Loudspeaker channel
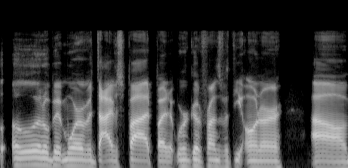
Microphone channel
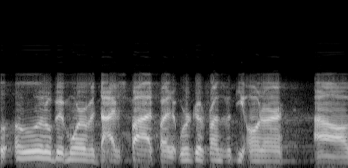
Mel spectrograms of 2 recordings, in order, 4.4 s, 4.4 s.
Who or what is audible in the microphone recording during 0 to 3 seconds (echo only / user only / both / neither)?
echo only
